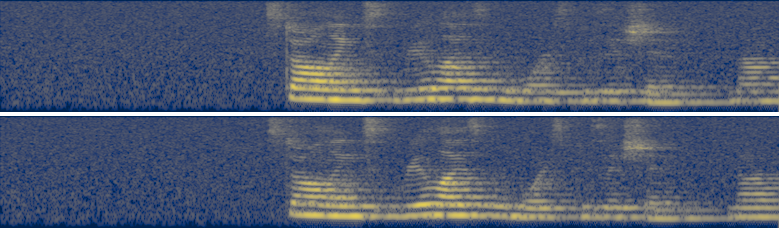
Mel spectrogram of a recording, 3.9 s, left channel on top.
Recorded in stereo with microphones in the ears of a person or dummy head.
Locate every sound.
1.3 s a woman speaking: 40° left (ahead or behind), 0.8 m; by 3.8 s 80° right, 2 m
